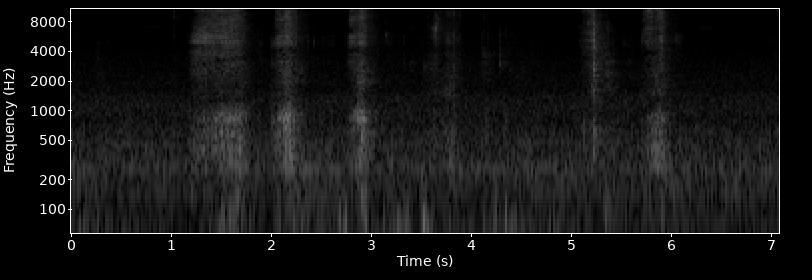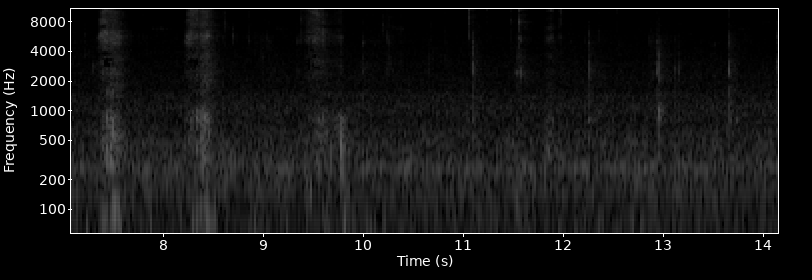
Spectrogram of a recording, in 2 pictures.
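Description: A person slurping instant cup noodles off chopsticks and chewing: a run of short slurps over the first ten seconds or so, then quieter chewing clicks.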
